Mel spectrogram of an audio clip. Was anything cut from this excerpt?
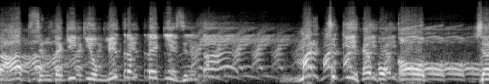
yes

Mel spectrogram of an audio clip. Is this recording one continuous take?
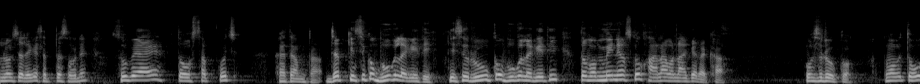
no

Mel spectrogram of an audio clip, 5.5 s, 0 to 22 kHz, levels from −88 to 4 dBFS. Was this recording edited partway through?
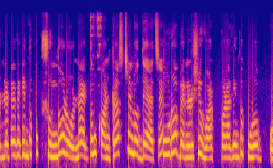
no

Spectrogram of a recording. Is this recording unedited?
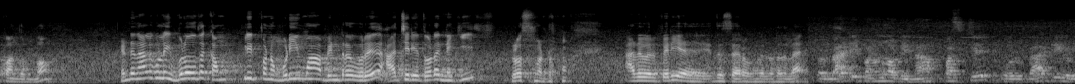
yes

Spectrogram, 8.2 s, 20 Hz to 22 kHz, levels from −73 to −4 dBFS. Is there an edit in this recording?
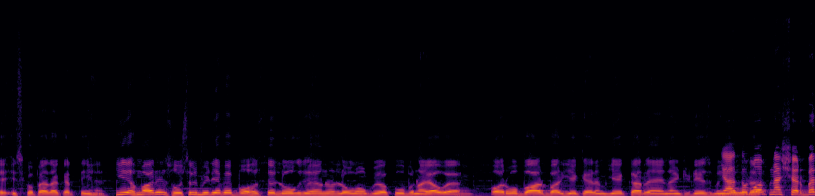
yes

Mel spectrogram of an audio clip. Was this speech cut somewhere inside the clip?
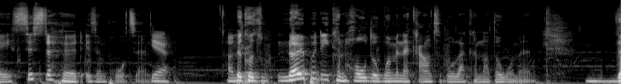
no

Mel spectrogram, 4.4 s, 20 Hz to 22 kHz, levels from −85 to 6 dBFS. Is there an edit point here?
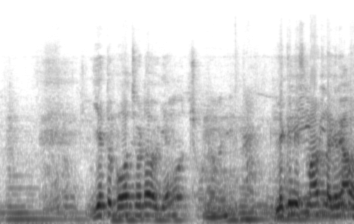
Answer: no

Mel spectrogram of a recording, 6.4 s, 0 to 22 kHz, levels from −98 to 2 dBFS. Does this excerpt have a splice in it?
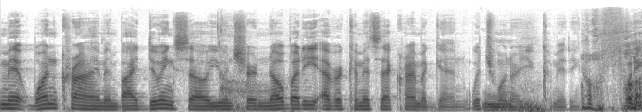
no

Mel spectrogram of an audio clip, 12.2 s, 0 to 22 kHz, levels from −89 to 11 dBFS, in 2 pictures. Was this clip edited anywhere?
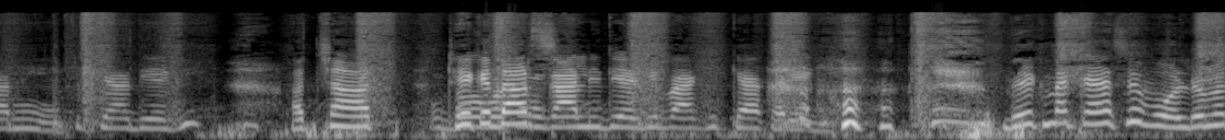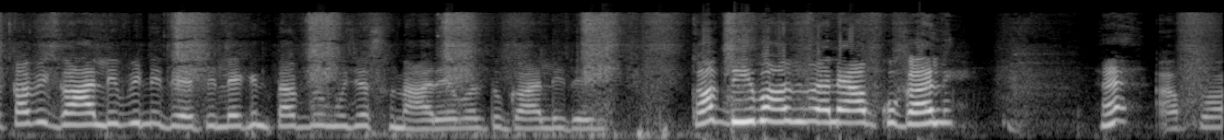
no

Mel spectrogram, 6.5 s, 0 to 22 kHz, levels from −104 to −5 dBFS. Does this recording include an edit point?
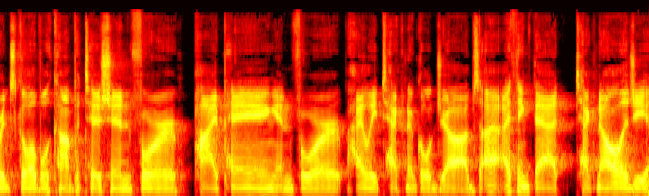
yes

